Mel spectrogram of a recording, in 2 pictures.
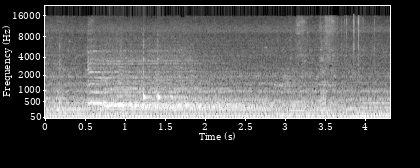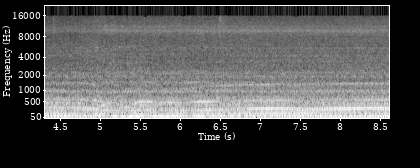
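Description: Diesel engine of a Cat wheel loader with a tyre-handler attachment running steadily under load as it moves a haul-truck tyre, a continuous low rumble with slight shifts in pitch.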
